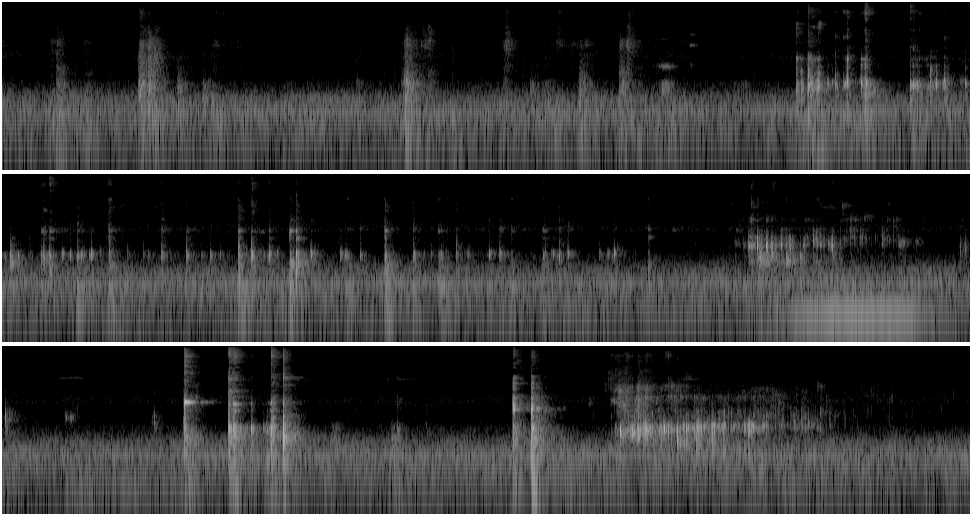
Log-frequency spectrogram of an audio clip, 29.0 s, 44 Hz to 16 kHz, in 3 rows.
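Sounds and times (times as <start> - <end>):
teapot lid clinking: 8.0 - 15.8, 21.2 - 22.3
tea dripping into pot: 8.0 - 16.4, 17.0 - 19.5, 25.4 - 27.8.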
